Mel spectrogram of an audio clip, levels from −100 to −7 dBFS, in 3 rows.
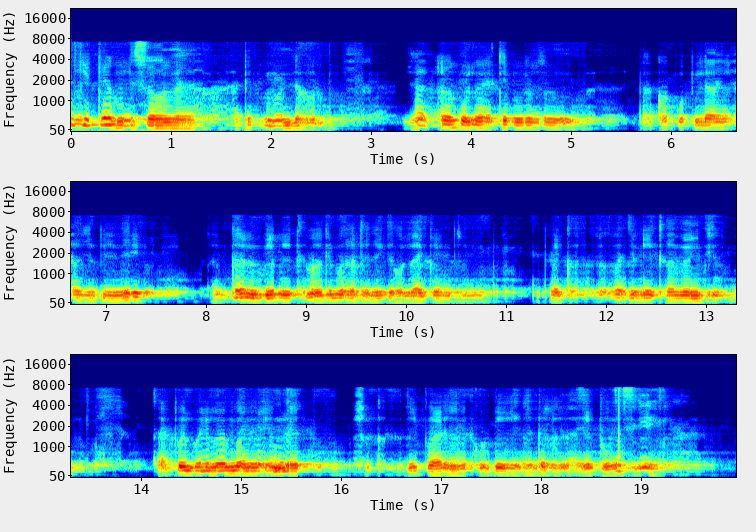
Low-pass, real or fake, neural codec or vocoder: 7.2 kHz; fake; codec, 16 kHz in and 24 kHz out, 0.6 kbps, FireRedTTS-2 codec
